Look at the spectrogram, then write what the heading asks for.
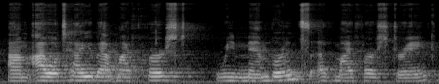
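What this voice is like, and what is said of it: Funny accent, picked up in Texas. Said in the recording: “I was living in Texas... That's the funny accent.”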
